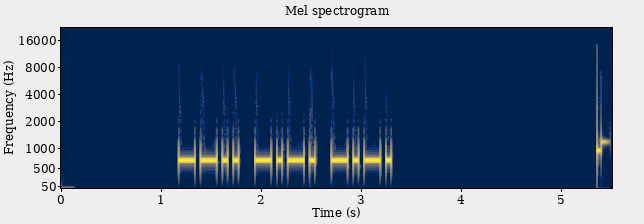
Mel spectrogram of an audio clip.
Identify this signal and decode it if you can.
Morse code, heard as a keyed tone, about 22 wpm, 700 Hz. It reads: ZCC
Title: USA Call Sign Postfixes - 3 Letters 22wpm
